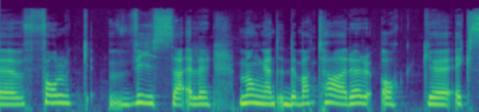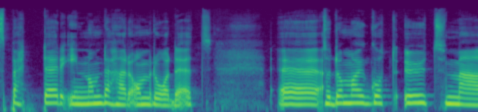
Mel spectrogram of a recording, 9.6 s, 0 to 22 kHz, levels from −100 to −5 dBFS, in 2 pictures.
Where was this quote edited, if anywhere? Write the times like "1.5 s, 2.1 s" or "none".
2.7 s, 3.7 s, 8.0 s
